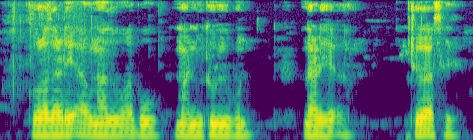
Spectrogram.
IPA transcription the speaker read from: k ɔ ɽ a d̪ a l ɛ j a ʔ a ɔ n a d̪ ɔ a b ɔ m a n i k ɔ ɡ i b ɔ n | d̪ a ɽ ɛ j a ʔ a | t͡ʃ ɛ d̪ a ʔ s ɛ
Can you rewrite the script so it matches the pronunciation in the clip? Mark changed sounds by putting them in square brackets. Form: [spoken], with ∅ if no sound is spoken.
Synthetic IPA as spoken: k ɔ [ɾ] a d̪ a [ɽ] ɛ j a ʔ a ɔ n a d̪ ɔ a b ɔ m a n i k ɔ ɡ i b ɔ n | d̪ a ɽ ɛ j a ʔ a | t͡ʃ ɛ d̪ a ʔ s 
